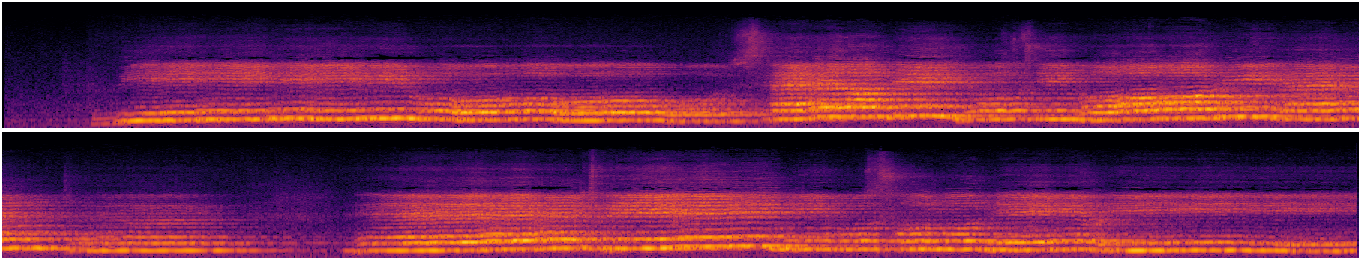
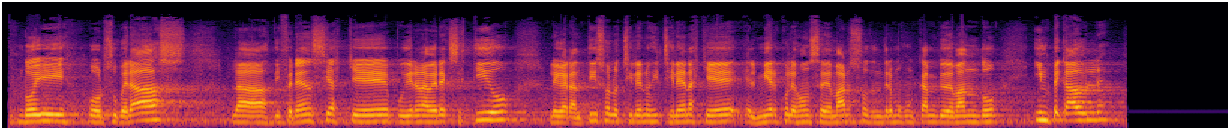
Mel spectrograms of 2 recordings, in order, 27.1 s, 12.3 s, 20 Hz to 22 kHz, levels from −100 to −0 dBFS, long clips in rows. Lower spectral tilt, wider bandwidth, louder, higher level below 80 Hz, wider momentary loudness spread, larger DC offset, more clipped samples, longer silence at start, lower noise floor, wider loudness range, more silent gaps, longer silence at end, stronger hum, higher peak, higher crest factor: first, -6.5 dB/octave vs -4 dB/octave; second, 9.6 kHz vs 14 kHz; second, -24 LUFS vs -19 LUFS; second, -70 dBFS vs -64 dBFS; first, 12 LU vs 9 LU; neither; neither; first, 0.9 s vs 0.05 s; second, -63 dBFS vs -83 dBFS; first, 6 LU vs 3 LU; neither; second, 0 s vs 1 s; neither; about the same, -6 dBFS vs -4 dBFS; about the same, 18 dB vs 16 dB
